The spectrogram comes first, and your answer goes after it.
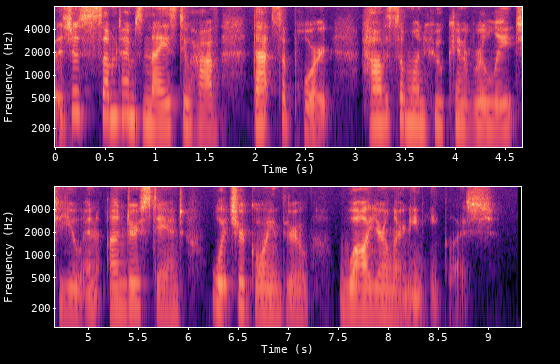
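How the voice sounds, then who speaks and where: Against a quiet background, a woman with a normal speaking voice talks at a fairly slow pace and a medium pitch. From United States. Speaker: English teacher. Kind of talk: educational podcast talk.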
